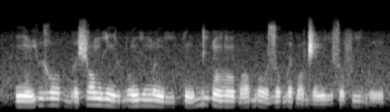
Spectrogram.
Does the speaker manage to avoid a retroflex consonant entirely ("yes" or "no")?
yes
